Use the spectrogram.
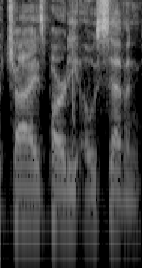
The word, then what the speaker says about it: Chai's Party 07: That is going to Chai's Party 07. I know I mispronounced it the last time he won. He corrected me. It's like Chai Town, like Chicago. So Chai's Party 07.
